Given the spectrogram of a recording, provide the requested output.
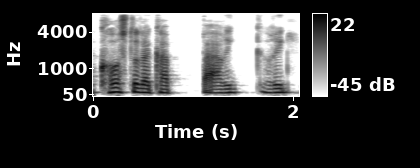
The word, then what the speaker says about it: Costa da Caparica: Ah, Costa da Caparica.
